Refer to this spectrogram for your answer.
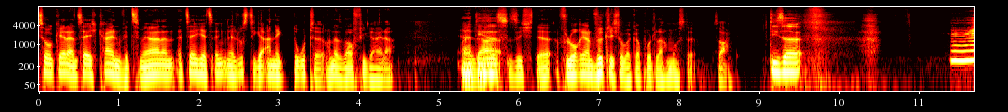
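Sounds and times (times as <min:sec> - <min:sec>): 
speech: 0:00.0 - 0:04.6, 0:05.2 - 0:10.5, 0:11.4 - 0:11.6
man yawning: 0:05.2 - 0:05.8, 0:11.4 - 0:11.6.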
